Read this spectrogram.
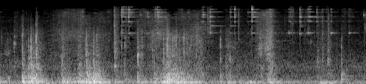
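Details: Outdoor voices talk over a low engine rumble, with metallic jangling and knocks, and no animal sound.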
